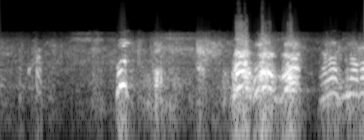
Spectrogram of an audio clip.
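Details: Kangal dogs set on a wild boar, with men urging them to hold it; a burst of loud, harmonic barks in quick succession toward the end, mixed with shouted Turkish speech.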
